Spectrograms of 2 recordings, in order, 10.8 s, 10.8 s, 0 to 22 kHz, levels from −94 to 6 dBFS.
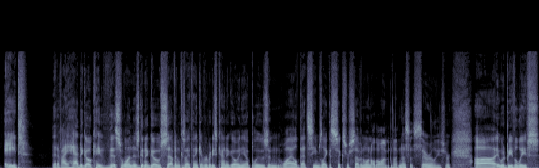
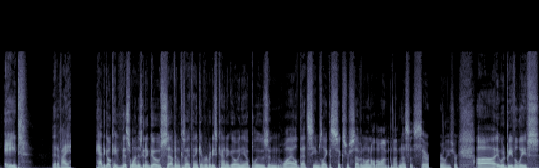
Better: first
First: none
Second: audio freezing; at 1.5 s for 0.5 s and at 8.5 s

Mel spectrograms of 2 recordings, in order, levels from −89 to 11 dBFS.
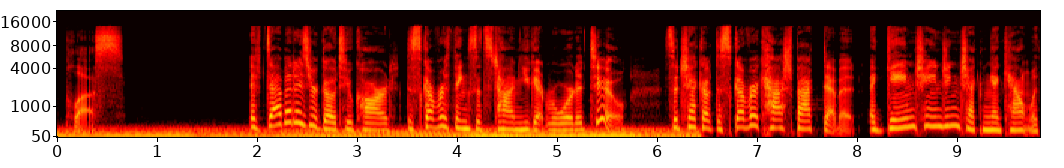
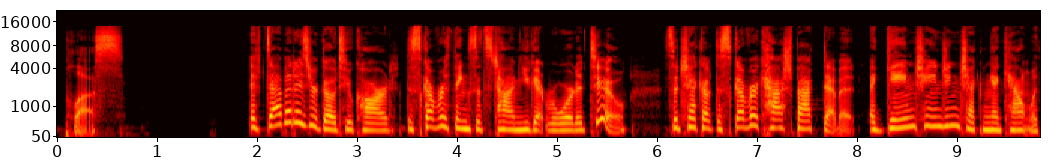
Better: second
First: low rumble; faint; until 6.5 s; 25 dB below the speech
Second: none

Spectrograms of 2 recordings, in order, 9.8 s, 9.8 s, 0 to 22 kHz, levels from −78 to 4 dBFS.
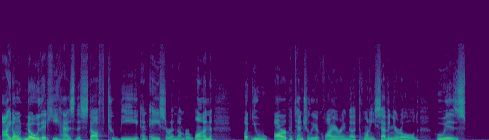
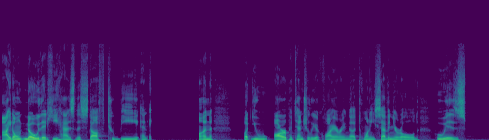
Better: first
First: none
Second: audio cutting out; at 3 s for 1 s

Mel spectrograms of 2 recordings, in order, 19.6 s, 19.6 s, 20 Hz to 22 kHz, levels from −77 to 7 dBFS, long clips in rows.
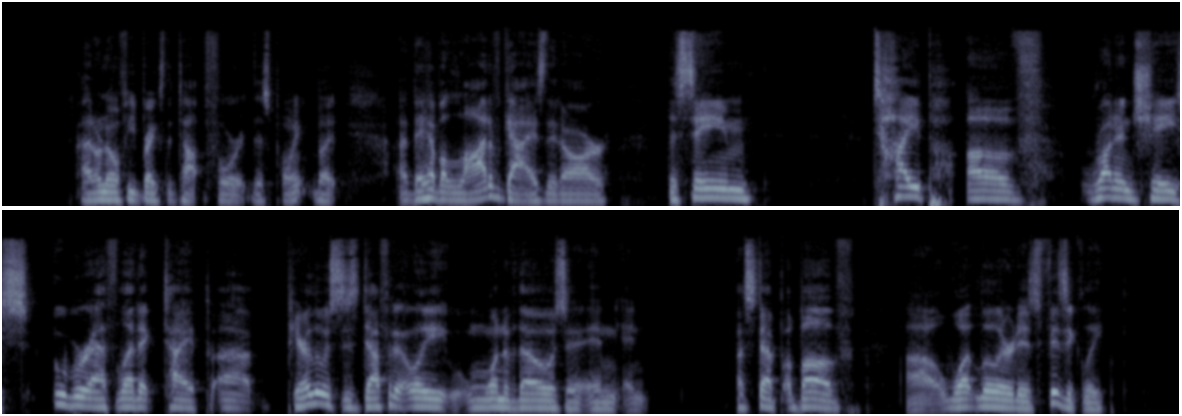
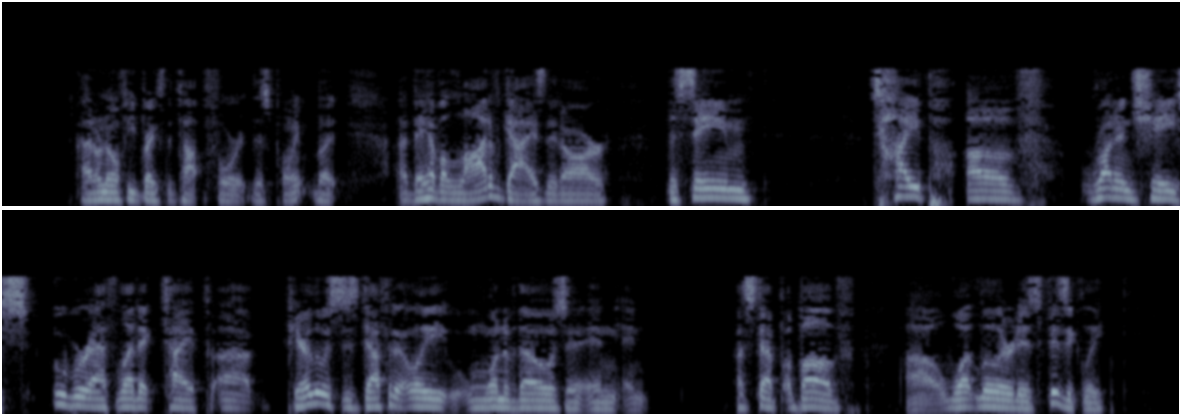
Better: first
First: garbled, watery; slightly; nothing above 12.5 kHz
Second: garbled, watery; badly; nothing above 6.5 kHz

